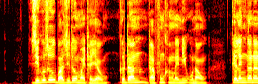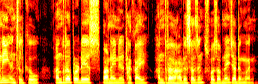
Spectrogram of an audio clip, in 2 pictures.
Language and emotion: Bodo, neutral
